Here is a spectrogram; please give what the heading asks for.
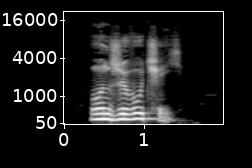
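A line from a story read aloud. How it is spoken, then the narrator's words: Indistinct mutter. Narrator (Russian): невнятно пробормотал Кир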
